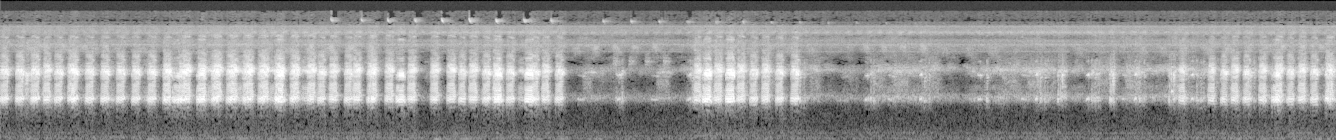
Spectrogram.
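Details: Frogs croaking in the middle of the night, recorded as calming nature sound for sleep; dense rhythmic rasping croaks, a chorus that thins and pauses briefly before resuming, with faint high ticking insects behind.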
